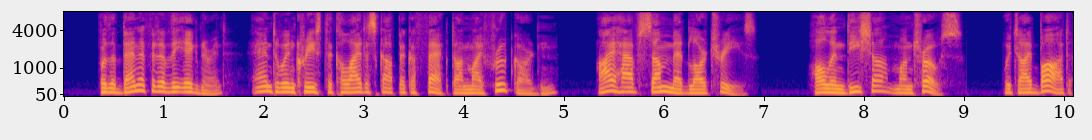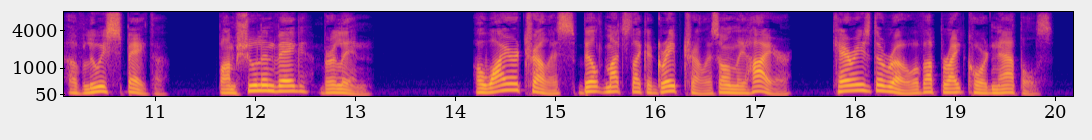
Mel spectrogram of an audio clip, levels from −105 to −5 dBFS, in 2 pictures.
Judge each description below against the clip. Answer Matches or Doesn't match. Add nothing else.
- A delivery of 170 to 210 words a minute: Doesn't match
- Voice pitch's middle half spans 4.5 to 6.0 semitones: Matches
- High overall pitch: Doesn't match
